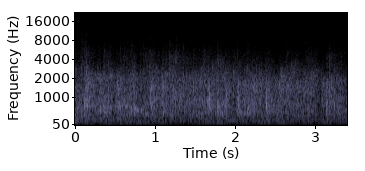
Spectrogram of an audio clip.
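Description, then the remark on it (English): A crowd applauds steadily for everyone who shared and for a mission team, many hands clapping in a dense, even wash of sound that holds at a constant level throughout without any voices. “How about another round of applause for everyone who shared and for our mission team?”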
